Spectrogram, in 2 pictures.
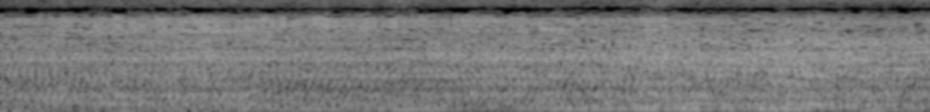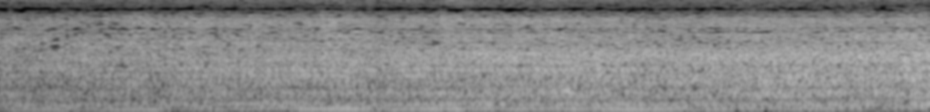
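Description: Diesel engine of a Hino light truck running under light throttle as it crawls along a dirt road toward the listener, a steady hum that grows louder as it comes closer.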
